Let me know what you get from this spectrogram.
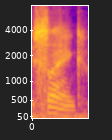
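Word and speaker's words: Cinq: uh C NQ is French for five it's pronounced actually sank but we're Texans and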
